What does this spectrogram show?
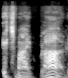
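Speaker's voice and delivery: low, soft mimicked declaration; hushed mock-solemn line; Meredith imitation. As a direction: drop it low and quiet, mimicking her. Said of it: "I like how she goe".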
